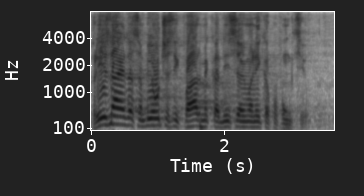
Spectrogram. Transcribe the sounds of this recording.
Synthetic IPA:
pɾiznajemd̪asambiːout͡ʃesnikfaːɾmekad̪niːsamimaonikakʋufuŋkt̪sḭjṵ

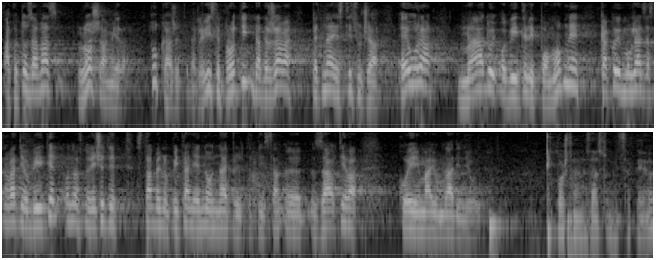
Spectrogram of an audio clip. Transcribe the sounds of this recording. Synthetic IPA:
a̰koe̞t̪oːzaʋaːslˠo̞ʃamjeɾa̰ | t̪oːkaːʒet̪ed̪akle̞ʋiːst̪epɾo̞t̪iʋd̪ad̪r̩ʒaʋape̞t̪naest̪isut͡ʃa | e̞uɾamlˠaːd̪o̞jʔo̞biːt̪eʎipo̞mo̞ɡnekako̞bimo̞ɡlazasnoʋat̪io̞biːt̪eʎo̞d̪no̞snoɾjeʃit̪ɛ | st̪ambeno̞piːt̪aɲejed̪nood̪najpɾio̞ɾit̪et̪niːsazaːxt̪jeʋako̞jeimajumlˠaːd̪imʎṵːd̪i | poʃt̪oʋanazaːst̪upnit̪sapeo

